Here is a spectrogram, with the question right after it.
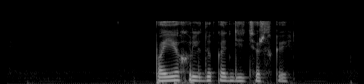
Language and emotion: Russian, neutral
